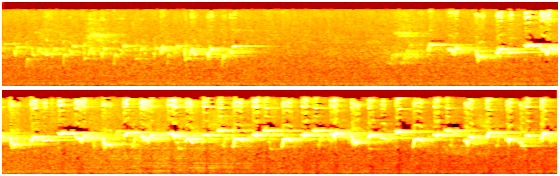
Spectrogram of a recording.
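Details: Yellow-vented bulbul song used as a lure to make kept birds answer: bubbly, chattering whistled phrases, a short quiet gap, then a dense continuous run of rising and falling liquid notes with sharp high ticks above.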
